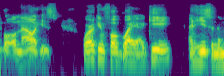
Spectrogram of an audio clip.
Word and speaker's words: Guayaquil: And I say, well, imagine a door and a key, Guayaquil.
